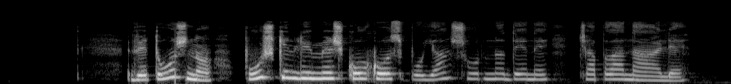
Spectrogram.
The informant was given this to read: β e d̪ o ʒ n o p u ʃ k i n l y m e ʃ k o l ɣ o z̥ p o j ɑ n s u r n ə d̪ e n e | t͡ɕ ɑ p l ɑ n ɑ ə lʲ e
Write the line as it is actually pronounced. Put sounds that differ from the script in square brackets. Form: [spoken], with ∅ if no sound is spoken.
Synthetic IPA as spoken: β e [t̪] o ʒ n o p u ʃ k i n l y m e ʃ k o l [x] o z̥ p o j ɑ n [ʃ] u r n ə d̪ e n e | t͡ɕ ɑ p l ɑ n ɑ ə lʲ e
